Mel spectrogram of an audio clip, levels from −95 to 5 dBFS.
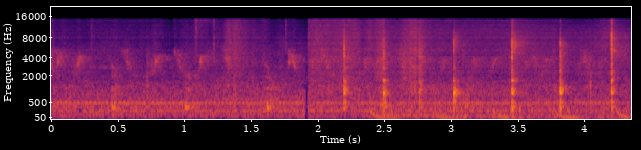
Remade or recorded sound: remade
